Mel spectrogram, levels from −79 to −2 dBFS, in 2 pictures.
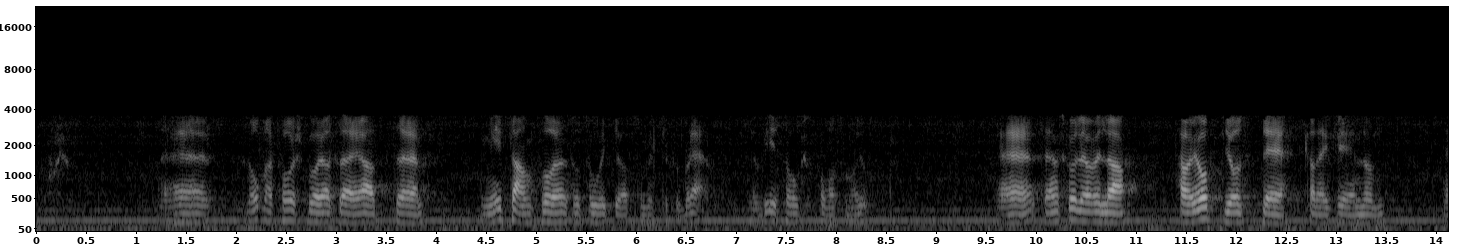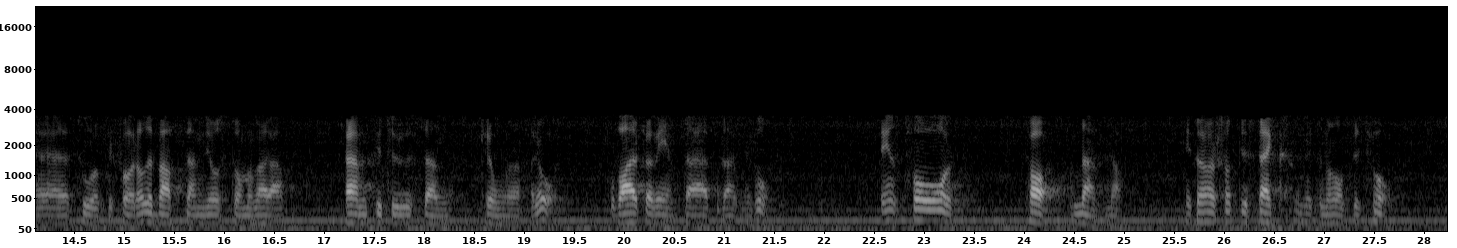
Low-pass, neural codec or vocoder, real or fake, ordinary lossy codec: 3.6 kHz; codec, 24 kHz, 6 kbps, HILCodec; fake; MP3, 24 kbps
